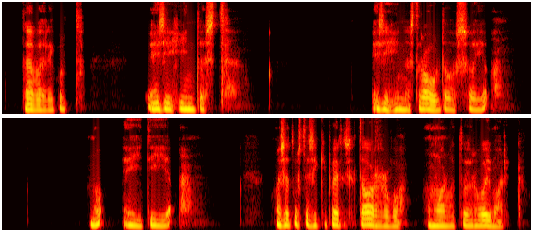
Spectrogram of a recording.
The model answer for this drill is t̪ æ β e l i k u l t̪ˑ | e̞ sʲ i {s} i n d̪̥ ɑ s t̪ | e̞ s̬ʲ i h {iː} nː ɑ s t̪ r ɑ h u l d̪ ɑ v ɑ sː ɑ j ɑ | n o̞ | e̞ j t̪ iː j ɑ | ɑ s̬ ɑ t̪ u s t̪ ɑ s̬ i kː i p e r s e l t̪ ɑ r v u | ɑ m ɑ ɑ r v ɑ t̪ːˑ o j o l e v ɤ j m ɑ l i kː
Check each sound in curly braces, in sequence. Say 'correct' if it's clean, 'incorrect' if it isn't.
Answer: incorrect: h, incorrect: i

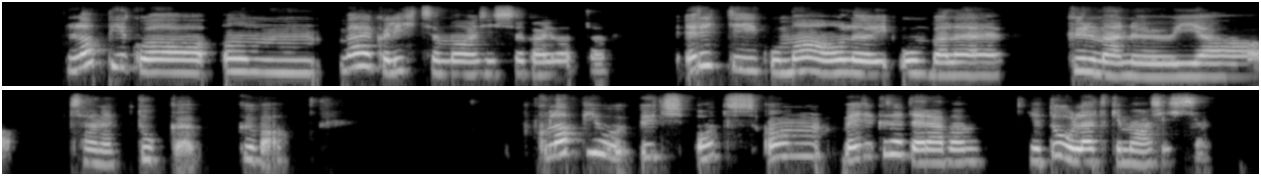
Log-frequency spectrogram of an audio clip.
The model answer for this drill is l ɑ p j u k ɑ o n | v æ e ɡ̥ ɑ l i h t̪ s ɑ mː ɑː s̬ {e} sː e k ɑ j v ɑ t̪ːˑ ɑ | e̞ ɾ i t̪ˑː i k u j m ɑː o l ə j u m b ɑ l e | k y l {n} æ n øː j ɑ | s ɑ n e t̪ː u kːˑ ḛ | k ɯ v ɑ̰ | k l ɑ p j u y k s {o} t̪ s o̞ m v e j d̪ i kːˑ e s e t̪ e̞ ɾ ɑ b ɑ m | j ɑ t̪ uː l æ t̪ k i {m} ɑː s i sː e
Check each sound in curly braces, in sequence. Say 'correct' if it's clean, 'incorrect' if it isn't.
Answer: incorrect: i, incorrect: m, correct, correct

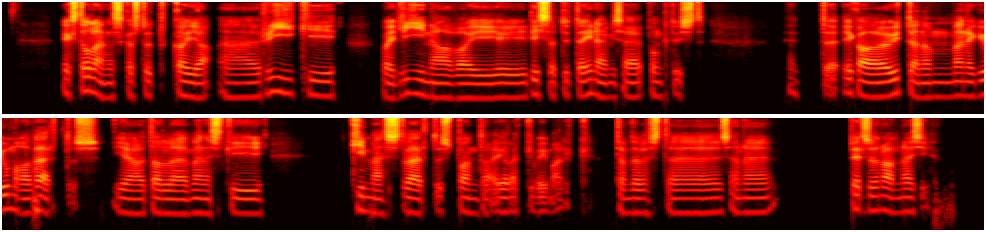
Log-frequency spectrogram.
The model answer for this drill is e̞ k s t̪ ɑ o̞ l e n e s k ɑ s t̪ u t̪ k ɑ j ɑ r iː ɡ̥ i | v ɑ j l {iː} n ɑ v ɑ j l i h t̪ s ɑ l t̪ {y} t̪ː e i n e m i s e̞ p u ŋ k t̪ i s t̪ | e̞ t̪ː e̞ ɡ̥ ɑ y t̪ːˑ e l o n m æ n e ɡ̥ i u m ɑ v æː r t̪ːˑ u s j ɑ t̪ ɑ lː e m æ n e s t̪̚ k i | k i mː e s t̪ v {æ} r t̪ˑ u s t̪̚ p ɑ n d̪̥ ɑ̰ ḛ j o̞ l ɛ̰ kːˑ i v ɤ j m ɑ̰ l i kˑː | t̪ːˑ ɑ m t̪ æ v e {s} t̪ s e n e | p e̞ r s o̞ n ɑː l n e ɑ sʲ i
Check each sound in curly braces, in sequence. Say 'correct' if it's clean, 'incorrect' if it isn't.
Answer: correct, correct, incorrect: æː, correct

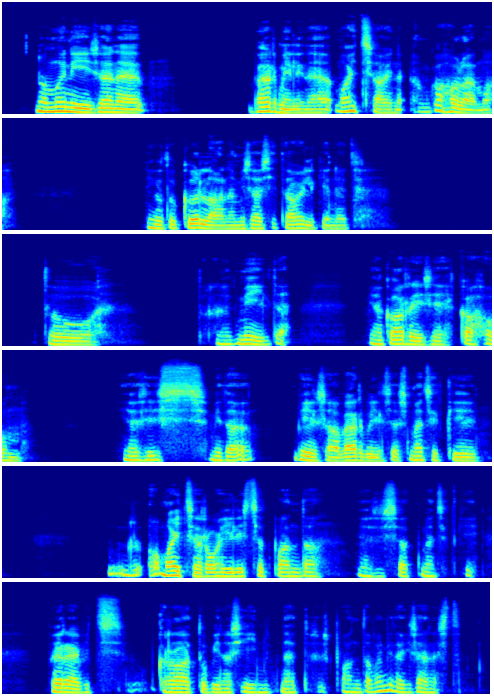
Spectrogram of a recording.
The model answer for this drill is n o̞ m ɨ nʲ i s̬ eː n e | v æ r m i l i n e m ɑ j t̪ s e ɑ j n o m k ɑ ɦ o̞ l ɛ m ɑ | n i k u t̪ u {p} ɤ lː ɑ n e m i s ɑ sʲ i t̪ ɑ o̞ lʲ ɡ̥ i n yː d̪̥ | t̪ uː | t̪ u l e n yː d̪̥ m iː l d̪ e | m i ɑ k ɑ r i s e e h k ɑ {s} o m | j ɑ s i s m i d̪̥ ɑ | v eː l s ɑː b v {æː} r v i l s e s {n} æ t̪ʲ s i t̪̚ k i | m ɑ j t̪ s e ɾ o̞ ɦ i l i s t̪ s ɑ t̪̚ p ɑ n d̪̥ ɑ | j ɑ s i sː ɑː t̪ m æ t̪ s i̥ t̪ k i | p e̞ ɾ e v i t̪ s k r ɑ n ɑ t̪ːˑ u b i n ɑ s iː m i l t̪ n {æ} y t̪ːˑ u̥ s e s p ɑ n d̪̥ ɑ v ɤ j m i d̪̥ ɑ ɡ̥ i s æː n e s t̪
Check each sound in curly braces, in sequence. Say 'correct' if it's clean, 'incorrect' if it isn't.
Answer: incorrect: k, incorrect: h, incorrect: æ, incorrect: m, correct

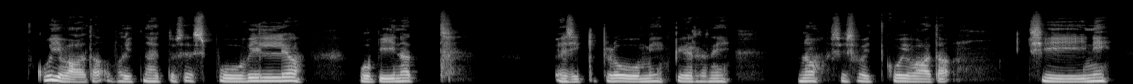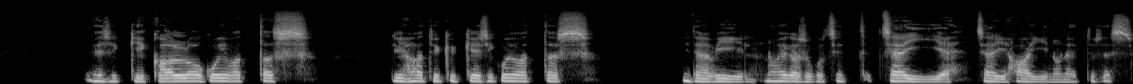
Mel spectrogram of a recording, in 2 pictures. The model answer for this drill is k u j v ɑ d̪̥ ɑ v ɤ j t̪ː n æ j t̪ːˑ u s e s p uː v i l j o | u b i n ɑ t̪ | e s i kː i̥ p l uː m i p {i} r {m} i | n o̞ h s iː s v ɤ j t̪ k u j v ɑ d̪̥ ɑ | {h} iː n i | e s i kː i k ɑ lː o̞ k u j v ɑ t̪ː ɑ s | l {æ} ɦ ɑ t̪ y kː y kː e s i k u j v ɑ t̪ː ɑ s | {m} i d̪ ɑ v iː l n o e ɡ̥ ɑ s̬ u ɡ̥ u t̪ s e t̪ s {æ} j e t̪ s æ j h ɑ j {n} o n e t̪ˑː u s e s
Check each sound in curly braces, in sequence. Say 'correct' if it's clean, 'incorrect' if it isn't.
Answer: correct, incorrect: n, incorrect: s, incorrect: i, correct, correct, correct

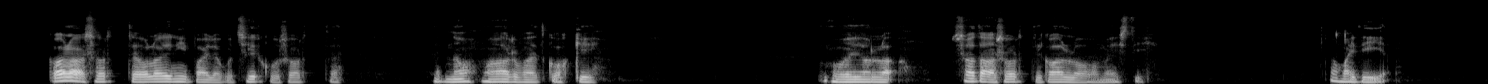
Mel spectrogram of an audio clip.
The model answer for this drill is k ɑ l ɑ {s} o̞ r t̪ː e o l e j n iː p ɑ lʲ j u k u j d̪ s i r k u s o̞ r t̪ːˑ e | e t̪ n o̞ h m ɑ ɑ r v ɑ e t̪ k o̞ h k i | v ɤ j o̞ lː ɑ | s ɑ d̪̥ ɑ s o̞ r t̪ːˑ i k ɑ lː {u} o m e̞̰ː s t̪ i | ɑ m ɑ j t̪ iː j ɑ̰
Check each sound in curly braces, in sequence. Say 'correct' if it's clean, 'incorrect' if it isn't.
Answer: correct, incorrect: o

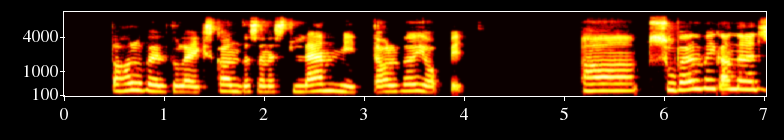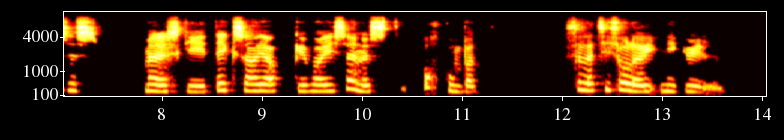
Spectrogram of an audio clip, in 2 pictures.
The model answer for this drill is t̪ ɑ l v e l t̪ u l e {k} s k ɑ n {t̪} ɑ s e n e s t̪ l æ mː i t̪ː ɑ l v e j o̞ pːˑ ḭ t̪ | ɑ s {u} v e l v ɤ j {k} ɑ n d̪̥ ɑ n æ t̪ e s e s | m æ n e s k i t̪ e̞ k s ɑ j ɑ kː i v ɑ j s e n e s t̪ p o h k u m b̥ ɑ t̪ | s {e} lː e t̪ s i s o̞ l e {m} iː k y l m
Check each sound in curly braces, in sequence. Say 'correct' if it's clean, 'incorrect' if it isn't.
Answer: correct, incorrect: d̪, correct, correct, correct, incorrect: n

